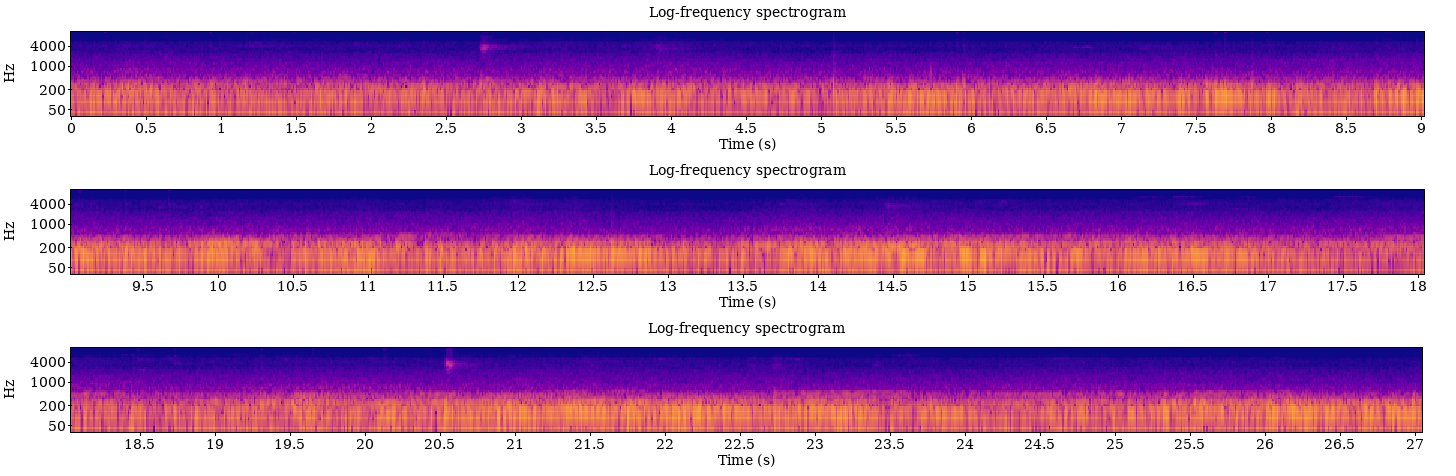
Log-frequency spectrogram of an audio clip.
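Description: Motorcycle engines putter close by in slow traffic.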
